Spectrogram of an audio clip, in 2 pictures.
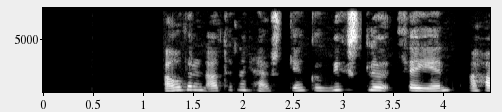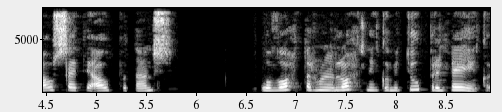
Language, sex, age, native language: Icelandic, female, 30-39, Icelandic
